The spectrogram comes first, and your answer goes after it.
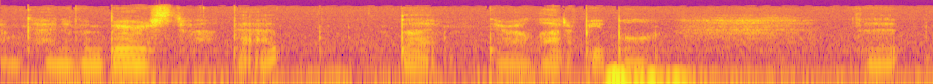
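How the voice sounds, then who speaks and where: Soft-spoken, the speaker talks at a very fast pace. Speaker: artist. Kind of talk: ASMR soft talking. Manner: casual, rambling.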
